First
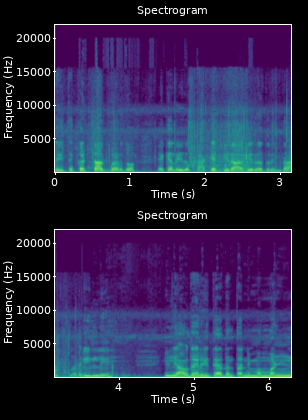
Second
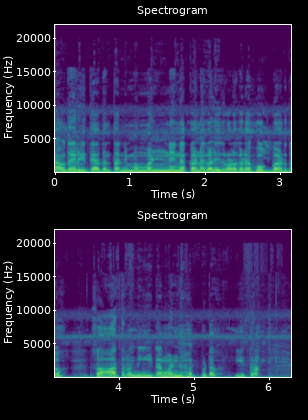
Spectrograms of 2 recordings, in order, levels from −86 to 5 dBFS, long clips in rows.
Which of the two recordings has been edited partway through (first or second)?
first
